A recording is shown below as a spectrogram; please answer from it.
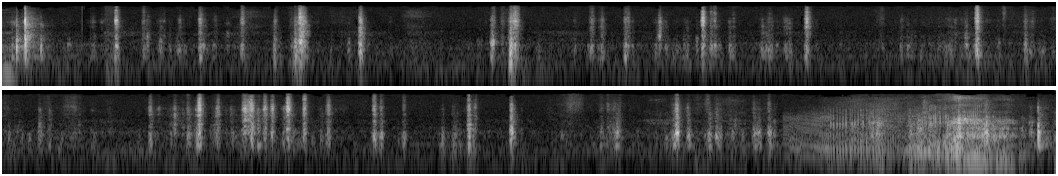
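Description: Small hard-plastic clicks and taps, irregular and sharp, as plastic cutlery is set into the utensil compartment in a plastic bento box lid and pressed into place. Near the end comes a short scraping slide as the box is moved across the tabletop.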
